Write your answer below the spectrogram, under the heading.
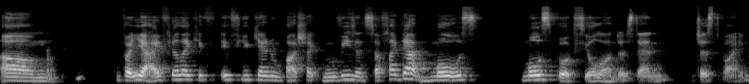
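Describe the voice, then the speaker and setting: The speaker talks in a French Canadian accent. The pace is fairly slow. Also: woman. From Quebec, French Canada. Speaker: book club co-host. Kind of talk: casual chat.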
